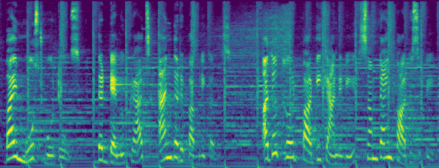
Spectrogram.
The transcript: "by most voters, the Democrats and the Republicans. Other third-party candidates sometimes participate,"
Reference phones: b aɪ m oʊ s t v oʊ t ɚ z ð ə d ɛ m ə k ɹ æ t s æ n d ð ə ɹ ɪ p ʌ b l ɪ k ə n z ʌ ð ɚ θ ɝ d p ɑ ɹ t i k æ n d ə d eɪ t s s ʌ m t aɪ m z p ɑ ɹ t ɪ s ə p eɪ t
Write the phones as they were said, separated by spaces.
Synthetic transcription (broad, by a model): b aɪ m oʊ s t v oʊ t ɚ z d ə d ɛ m ə k ɹ æ t s æ n d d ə ɹ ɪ p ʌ b l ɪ k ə n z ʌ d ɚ t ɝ d p ɑ ɹ t i k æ n d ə d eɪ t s s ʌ m t aɪ m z p ɑ ɹ t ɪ s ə p eɪ t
